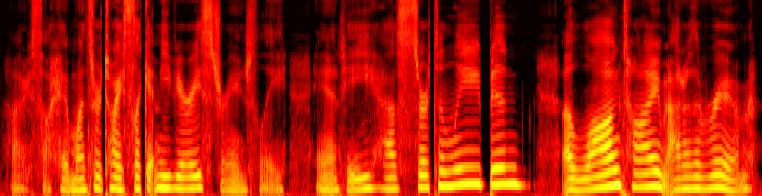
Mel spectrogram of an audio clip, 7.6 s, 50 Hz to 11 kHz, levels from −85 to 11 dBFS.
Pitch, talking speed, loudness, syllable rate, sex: 205 Hz, 180 wpm, -17 LUFS, 4.3 syllables/s, female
